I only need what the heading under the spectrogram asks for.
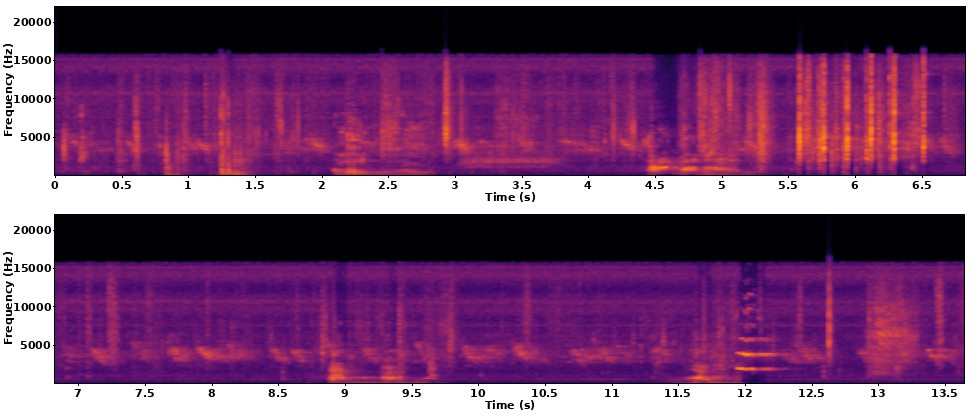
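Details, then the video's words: Chocolate Labrador Retriever puppies whose mother is gradually ending nursing and steering them toward other food; short sharp yelps and barks come in scattered bursts, with brief high squeaks and some rustling and handling noise between them. "chiots labrador chocolat - lab puppies"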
